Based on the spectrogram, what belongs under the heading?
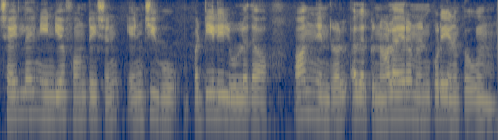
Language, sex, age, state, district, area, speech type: Tamil, female, 30-45, Tamil Nadu, Ariyalur, rural, read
